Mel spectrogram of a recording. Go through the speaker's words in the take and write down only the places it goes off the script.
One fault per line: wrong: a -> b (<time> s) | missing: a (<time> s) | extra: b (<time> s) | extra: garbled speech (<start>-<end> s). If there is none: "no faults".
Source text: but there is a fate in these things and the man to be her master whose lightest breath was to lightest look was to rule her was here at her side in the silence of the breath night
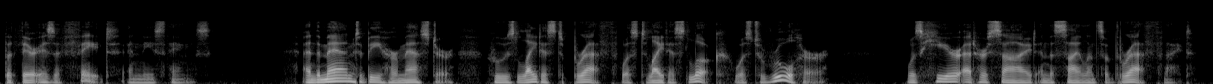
no faults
